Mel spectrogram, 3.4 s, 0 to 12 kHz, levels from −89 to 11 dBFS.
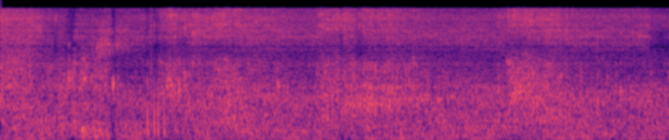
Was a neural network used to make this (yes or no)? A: yes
